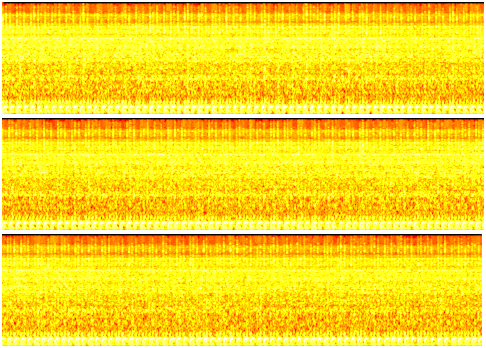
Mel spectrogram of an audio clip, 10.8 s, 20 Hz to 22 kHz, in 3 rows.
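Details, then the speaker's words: Barn-find 1961 Harley Sportster XLCH Ironhead with a cheap knockoff S&S carb, run briefly on carb-squirted fuel because of a rusty tank: even, loping twin idle about four beats a second, steady with no misses or knocks; normal idle, runs like a top. "barn fine 1961 sportster it runs like a top it's like a dream it's perfect"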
